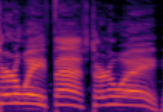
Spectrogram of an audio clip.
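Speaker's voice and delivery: high-pitched pretend urgency; mock panic. Imagined director ordering the camera off the shirt, mock panic.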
